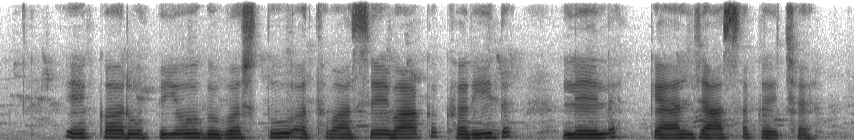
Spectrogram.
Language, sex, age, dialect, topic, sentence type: Maithili, female, 51-55, Eastern / Thethi, banking, statement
